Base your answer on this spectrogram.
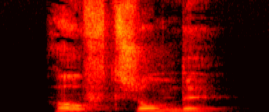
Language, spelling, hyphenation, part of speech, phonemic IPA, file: Dutch, hoofdzonde, hoofd‧zon‧de, noun, /ˈɦoːftˌzɔn.də/, Nl-hoofdzonde.ogg
- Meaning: deadly sin, cardinal sin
